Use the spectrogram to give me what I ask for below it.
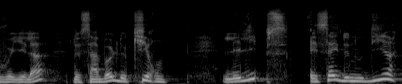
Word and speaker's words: Chiron: mais on le prononce Kiron. Le CH c'est un K dans cet usage là dans cette prononciation en tous les cas.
